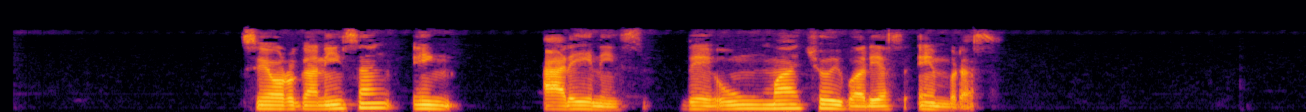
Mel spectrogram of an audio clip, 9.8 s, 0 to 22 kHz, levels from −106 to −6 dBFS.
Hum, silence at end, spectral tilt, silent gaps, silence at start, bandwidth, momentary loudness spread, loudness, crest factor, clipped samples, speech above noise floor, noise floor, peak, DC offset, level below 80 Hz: none; 2.35 s; -5.5 dB/octave; none; 1.8 s; 7.8 kHz; 12 LU; -19 LUFS; 20 dB; under 0.1%; 69 dB; -88 dBFS; -2 dBFS; under 0.1%; -60 dBFS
